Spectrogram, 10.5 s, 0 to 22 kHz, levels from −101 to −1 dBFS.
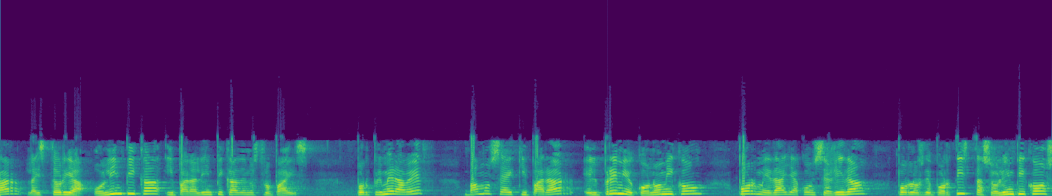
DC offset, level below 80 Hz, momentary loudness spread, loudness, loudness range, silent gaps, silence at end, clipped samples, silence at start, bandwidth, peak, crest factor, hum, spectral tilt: under 0.1%; -56 dBFS; 7 LU; -15 LUFS; 3 LU; none; 0 s; under 0.1%; 0 s; 7.2 kHz; 0 dBFS; 16 dB; none; -4 dB/octave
